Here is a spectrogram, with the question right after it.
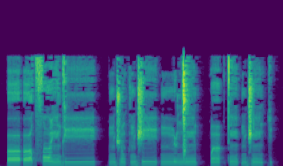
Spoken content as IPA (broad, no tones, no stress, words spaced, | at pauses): ʌːʔʌːdsˤĩː diː | nd͡ʒõknd͡ʒiːʔ nːɨŋ͡ǀĩːpːə̃ːʔ tĩːʔnd͡ʒĩk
